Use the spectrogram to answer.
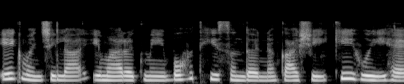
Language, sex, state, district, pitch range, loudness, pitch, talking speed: Hindi, female, Uttar Pradesh, Jyotiba Phule Nagar, 190-215 Hz, -14 LUFS, 195 Hz, 160 wpm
